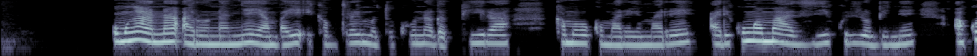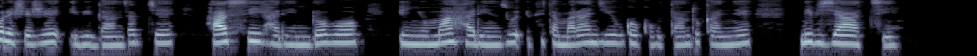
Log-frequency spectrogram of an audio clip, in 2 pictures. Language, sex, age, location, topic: Kinyarwanda, female, 18-24, Kigali, health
